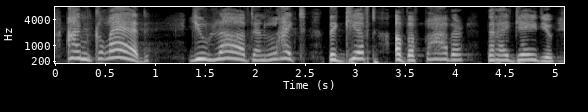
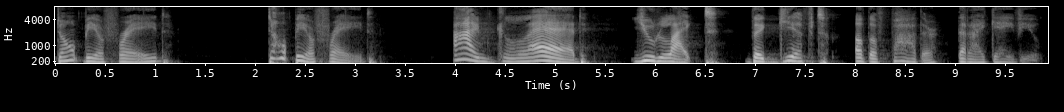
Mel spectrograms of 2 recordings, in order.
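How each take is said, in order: First: Amazed retelling. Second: Low, soft, slow fatherly reassurance; comforting voice of God. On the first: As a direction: repeat the words in wonder. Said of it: "Can you believe that?". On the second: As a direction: speak gently as God calming a frightened child. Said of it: "a voice said to me". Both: Retold or imitated.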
